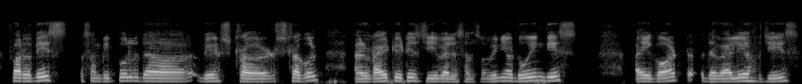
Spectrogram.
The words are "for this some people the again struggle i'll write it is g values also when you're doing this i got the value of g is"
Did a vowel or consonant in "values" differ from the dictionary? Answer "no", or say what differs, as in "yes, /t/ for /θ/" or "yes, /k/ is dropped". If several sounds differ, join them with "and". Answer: yes, /s/ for /z/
